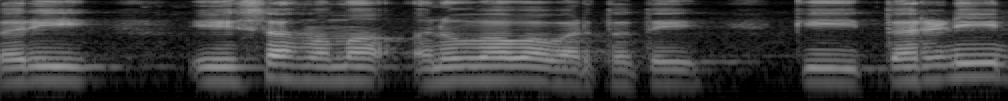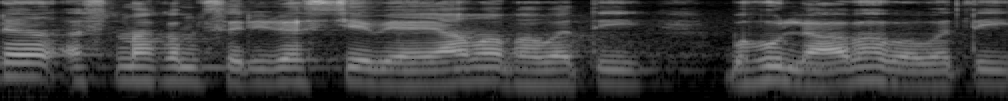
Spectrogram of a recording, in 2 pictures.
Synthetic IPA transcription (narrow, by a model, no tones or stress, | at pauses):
t̪ɐɾi | eːsɐɦmɐmɐʔɐnubʱɐʋɐʋɐɾt̪ɐt̪eː | kit̪ɐɾɳiːnɐɐsmaːkɐmʃɐɾiːɾɐst͡ʃjɐʋjɐːjaːmɐbʱɐʋɐt̪i | bɐɦulaːbʱɐbʱɐʋɐt̪i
